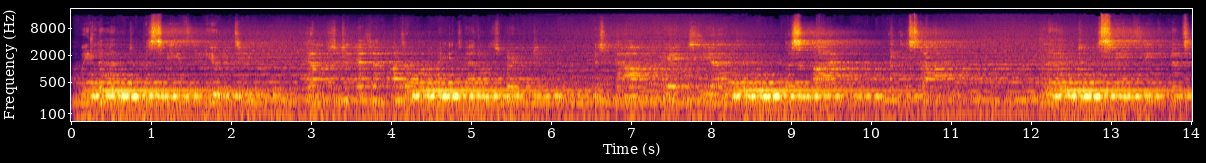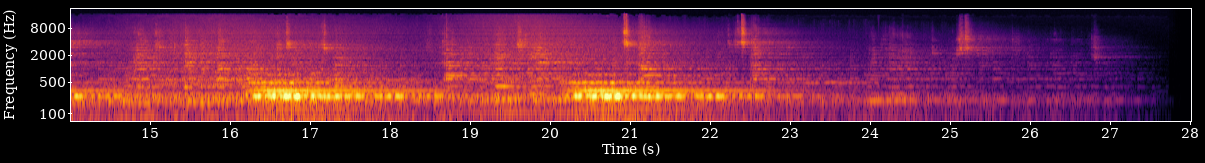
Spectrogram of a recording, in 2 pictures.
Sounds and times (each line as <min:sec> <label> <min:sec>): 0:00.0 increasingly distorted voice 0:24.4
0:00.0 synth 0:26.4
0:00.0 orchestral background 0:23.2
